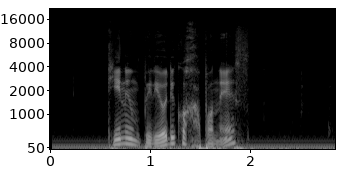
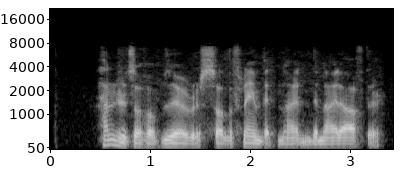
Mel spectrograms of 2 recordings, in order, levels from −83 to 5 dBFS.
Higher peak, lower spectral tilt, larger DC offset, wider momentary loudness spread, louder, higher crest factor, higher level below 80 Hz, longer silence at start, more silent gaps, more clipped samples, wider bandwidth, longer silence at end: second, -18 dBFS vs 0 dBFS; about the same, -6.5 dB/octave vs -5.5 dB/octave; neither; first, 23 LU vs 5 LU; second, -34 LUFS vs -17 LUFS; about the same, 18 dB vs 16 dB; first, -44 dBFS vs -52 dBFS; second, 0 s vs 0.5 s; neither; neither; first, 15.5 kHz vs 7.6 kHz; second, 0 s vs 0.15 s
